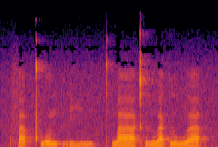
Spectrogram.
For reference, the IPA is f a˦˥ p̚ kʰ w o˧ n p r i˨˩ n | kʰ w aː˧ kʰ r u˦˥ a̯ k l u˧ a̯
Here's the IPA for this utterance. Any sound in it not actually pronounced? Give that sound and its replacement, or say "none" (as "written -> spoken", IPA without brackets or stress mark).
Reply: a˦˥ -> a˨˩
